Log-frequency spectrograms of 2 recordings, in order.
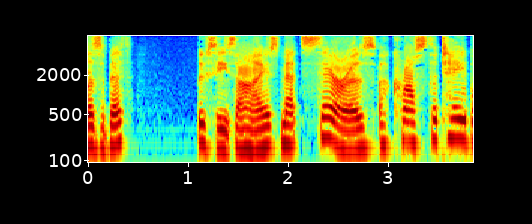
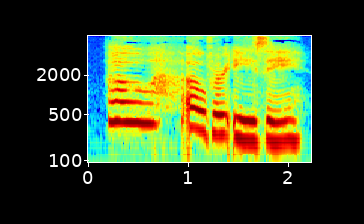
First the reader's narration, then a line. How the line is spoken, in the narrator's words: said Elizabeth, seductively drawling the words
